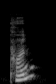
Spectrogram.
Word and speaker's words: 分: that when 10 is followed by F it's pronounced pun listen and repeat after each one 5 minutes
